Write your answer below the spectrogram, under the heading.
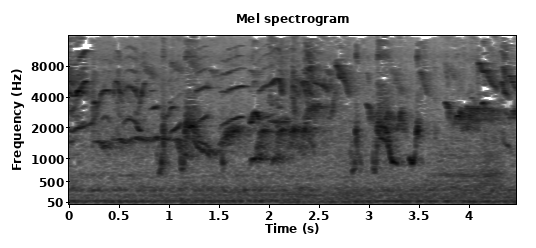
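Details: Breeding-condition white-rumped shama song meant to provoke other shamas into mating readiness, a dense run of sweeping whistled slurs and harsh buzzy chatter notes overlapping quickly, with faint low background hum.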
